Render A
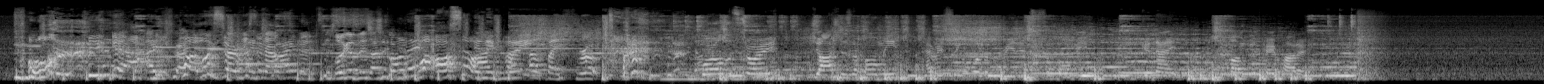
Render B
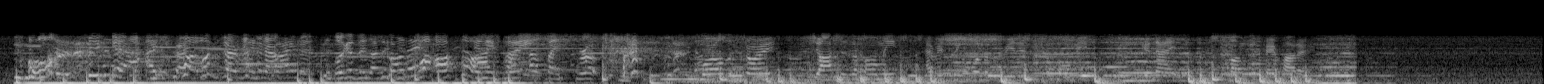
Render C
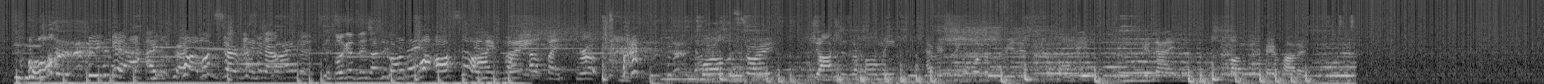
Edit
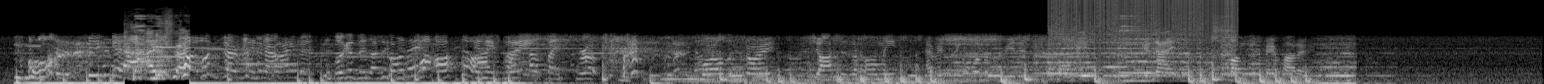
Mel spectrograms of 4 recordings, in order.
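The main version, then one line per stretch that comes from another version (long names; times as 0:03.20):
B
0:01.24–0:01.90: punch in from A
0:10.48–0:12.38: punch in from C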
